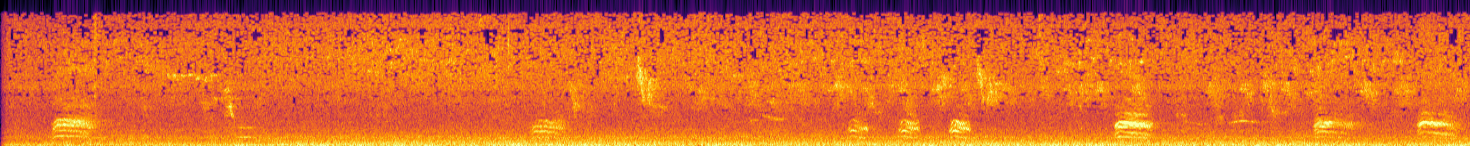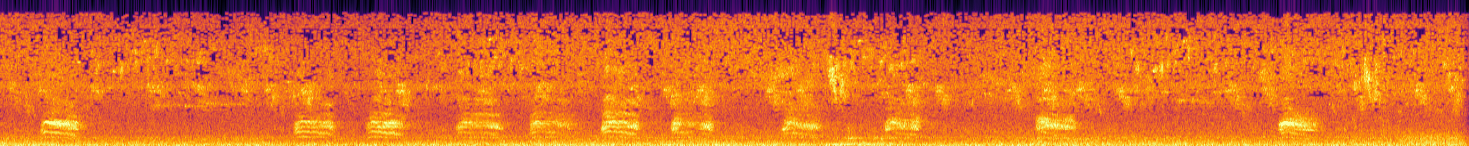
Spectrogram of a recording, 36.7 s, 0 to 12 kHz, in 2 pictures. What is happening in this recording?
20210626.windy.crow.142
A crow caws repeatedly while flying, with noise from wind on trees. House Sparrow chirps also heard. Matched Stereo Pair (Clippy XLR, by FEL Communications Ltd) into Sound Devices Mixpre-3. Recorded on Revilla de Santullán (Palencia Province, N Spain)
nature, forest, summer, trees, cawing, crow, birds, field-recording, wind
